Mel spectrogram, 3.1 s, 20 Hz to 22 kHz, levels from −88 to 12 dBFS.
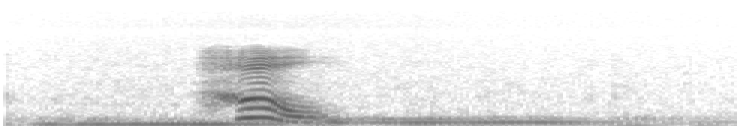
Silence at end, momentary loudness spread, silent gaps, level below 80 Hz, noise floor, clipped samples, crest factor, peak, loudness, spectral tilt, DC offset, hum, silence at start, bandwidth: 0.35 s; 22 LU; none; -56 dBFS; -55 dBFS; under 0.1%; 22 dB; -12 dBFS; -28 LUFS; -6.5 dB/octave; under 0.1%; none; 0.15 s; 16 kHz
